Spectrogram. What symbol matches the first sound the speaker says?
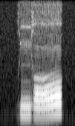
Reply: ɲ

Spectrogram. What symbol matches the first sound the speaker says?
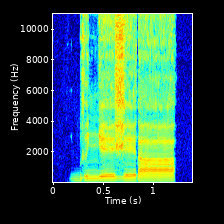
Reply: ɡ͡b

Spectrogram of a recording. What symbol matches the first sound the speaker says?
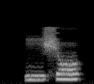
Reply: iː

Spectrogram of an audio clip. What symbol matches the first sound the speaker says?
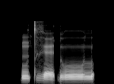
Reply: ũ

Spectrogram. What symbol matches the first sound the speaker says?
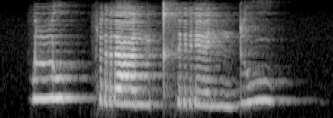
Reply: l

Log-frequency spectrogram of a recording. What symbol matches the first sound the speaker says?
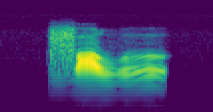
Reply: v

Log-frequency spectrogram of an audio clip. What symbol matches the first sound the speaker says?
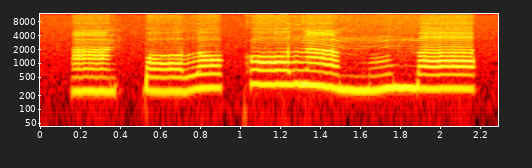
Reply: ã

